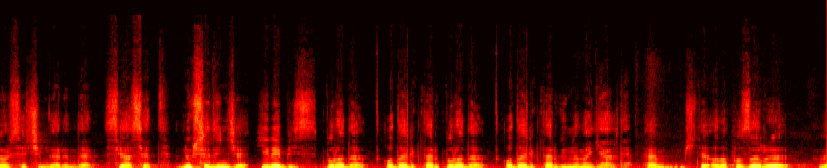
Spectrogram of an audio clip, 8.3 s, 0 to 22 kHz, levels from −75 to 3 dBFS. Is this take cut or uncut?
cut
